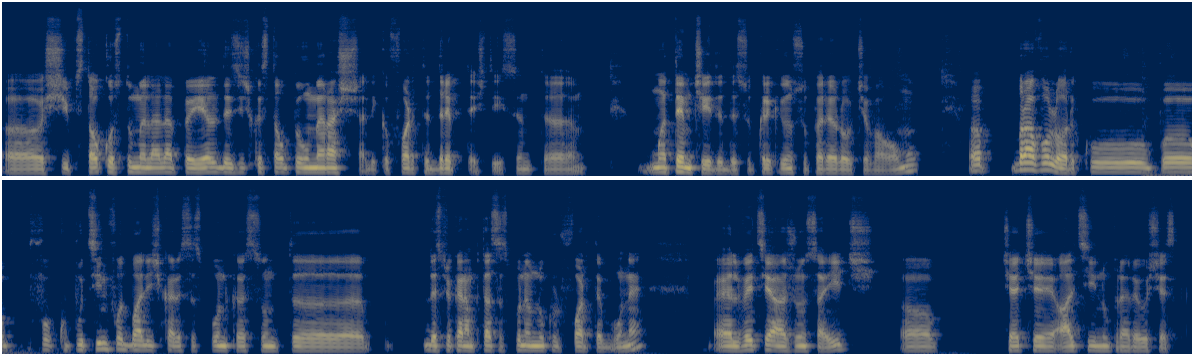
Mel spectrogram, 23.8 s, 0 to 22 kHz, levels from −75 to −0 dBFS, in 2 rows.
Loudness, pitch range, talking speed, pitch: -30 LUFS, 90-105 Hz, 150 wpm, 100 Hz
